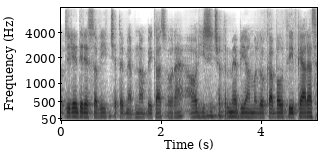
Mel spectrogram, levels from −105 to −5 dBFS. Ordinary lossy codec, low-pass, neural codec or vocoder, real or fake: none; none; codec, 16 kHz, 0.5 kbps, X-Codec, WavLM features, trained on Multilingual LibriSpeech; fake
